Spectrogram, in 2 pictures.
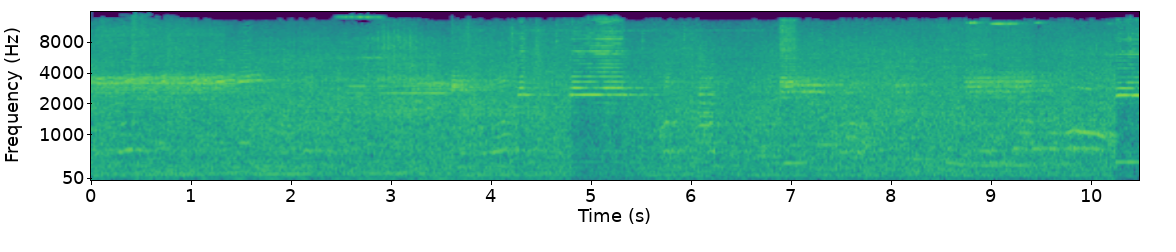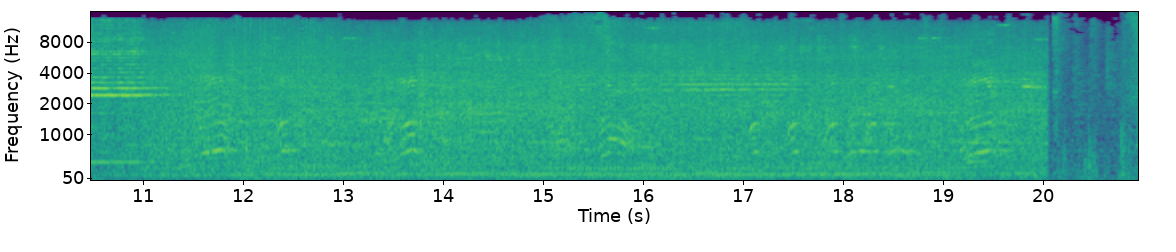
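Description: City street sounds: traffic noise with short car-horn toots and people's voices.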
